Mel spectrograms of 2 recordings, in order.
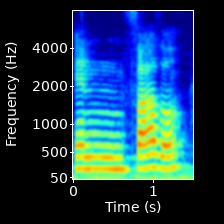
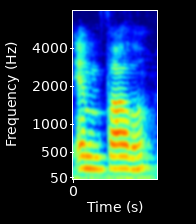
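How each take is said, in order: First: The n before f is said with strain. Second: The n blends smoothly into the following f. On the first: The speaker calls it wrong. "es mucho más difícil de decir" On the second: The speaker calls it right. "más natural"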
